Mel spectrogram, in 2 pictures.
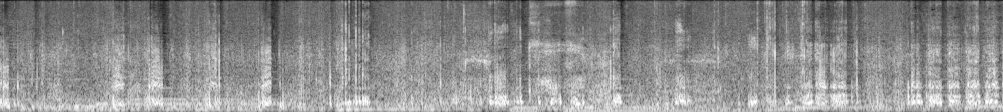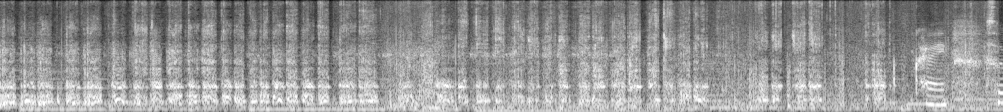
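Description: Hand bone saw cutting through a pronghorn's rib cage, repeated rasping strokes on bone. A steady low hum runs underneath from about five seconds in until near the end.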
